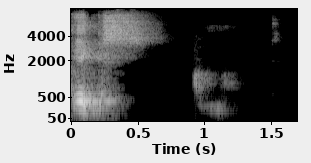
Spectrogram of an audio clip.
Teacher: entendemos perfectamente una pronunciación donde se separa el prefijo porque quiere subrayar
